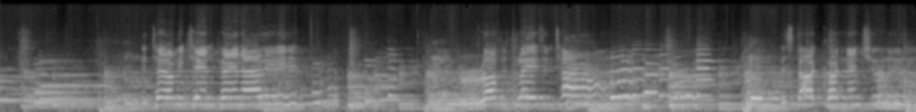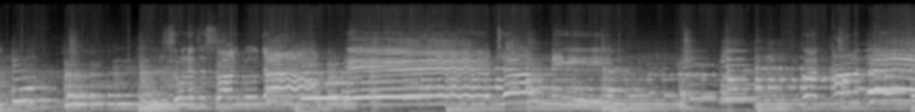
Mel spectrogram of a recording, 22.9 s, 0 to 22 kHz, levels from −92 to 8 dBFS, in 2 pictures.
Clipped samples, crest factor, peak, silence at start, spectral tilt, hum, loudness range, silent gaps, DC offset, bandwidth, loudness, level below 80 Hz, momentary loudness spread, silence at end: under 0.1%; 14 dB; -4 dBFS; 0 s; -6 dB/octave; none; 5 LU; none; 0.2%; 18.5 kHz; -18 LUFS; -38 dBFS; 9 LU; 0 s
